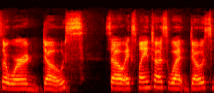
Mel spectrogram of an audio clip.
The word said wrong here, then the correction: dowsing: we pronounce it dowsing. – Oh, Yeah. – douse. That's why I'm like, douse, douse. Okay, I understand the word douse, but what does it mean in terms of feng shui and manifesting?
